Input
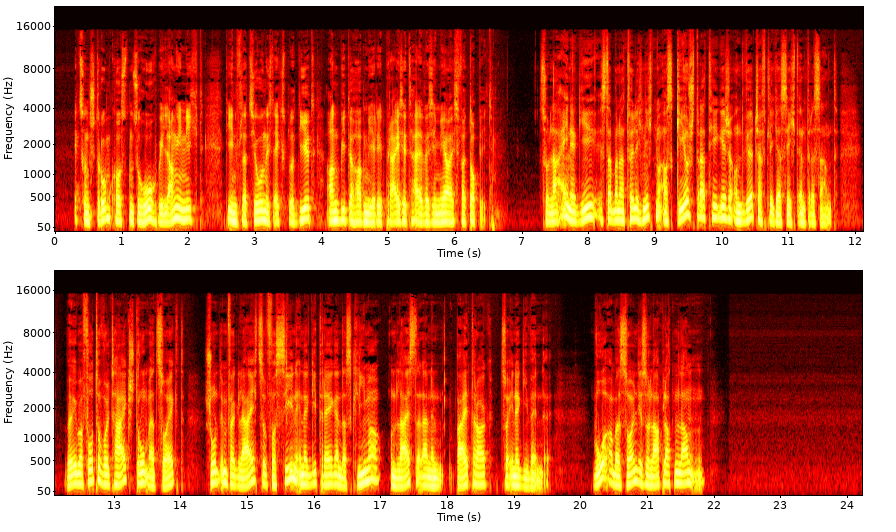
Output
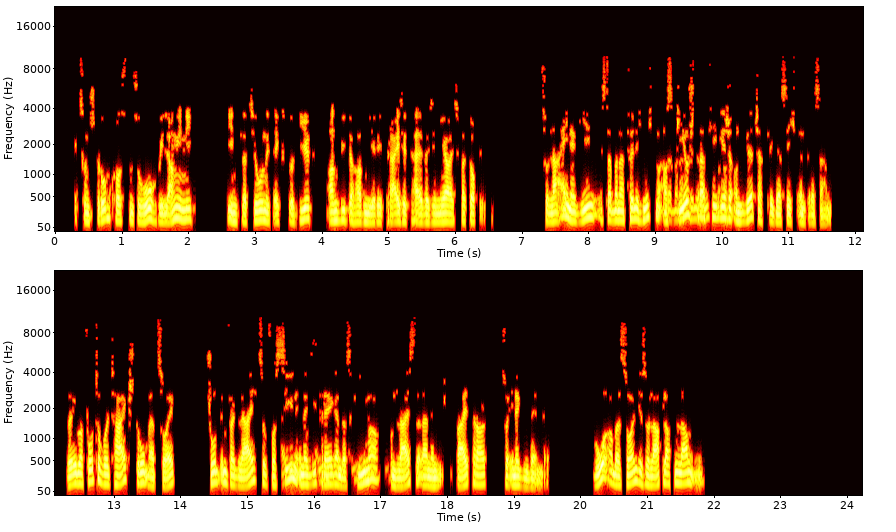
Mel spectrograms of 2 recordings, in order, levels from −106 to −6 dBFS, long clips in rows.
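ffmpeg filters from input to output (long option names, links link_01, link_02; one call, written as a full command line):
ffmpeg -i in.wav -filter_complex "[0:a]asettb=1/sr,asplit=3[link_01][link_02][link_03];[link_01]atrim=end=8.294[link_04];[link_02]atrim=start=8.29:end=10.15,asetpts=PTS-STARTPTS,afade=type=in:duration=0.004:curve=qsin,afade=type=out:start_time=1.856:duration=0.004:curve=qsin,aecho=1:1:900:0.299,atrim=end_sample=82026[link_05];[link_03]atrim=start=10.146[link_06];[link_04][link_05]acrossfade=duration=0.004:curve1=hsin:curve2=qsin[link_07];[link_07][link_06]acrossfade=duration=0.004:curve1=qsin:curve2=hsin,asplit=2[link_08][link_09];[link_09]afade=type=in:start_time=15.01:duration=0.01,afade=type=out:start_time=15.91:duration=0.01,aecho=0:1:500|1000|1500|2000|2500:0.251189|0.125594|0.0627972|0.0313986|0.0156993[link_10];[link_08][link_10]amix=inputs=2:normalize=0,highpass=220,afftfilt=real='re*gte(hypot(re,im),0.0562)':imag='im*gte(hypot(re,im),0.0562)':win_size=1024:overlap=0.75,lowpass=4400,volume=1.5dB" out.wav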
